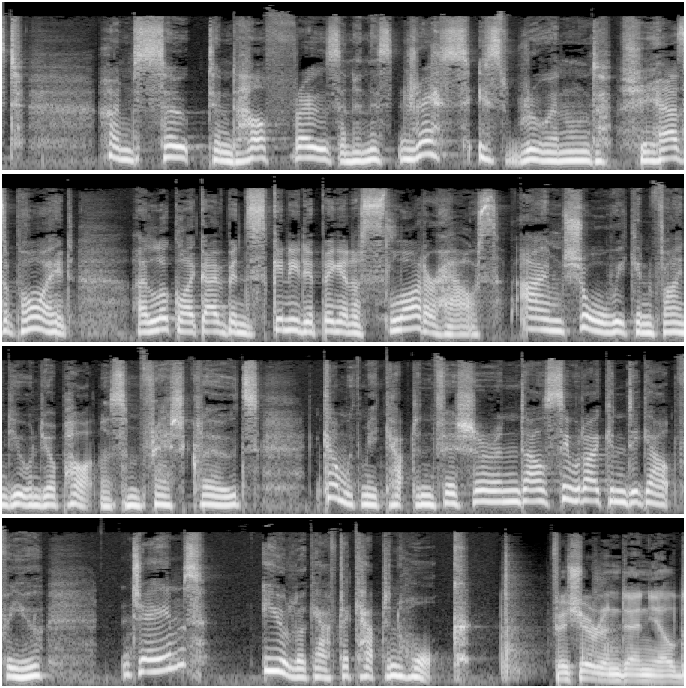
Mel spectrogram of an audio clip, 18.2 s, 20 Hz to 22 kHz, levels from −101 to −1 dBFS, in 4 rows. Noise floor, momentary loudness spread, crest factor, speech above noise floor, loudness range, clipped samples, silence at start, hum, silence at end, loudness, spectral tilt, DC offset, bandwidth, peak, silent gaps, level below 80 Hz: -32 dBFS; 8 LU; 12 dB; 21 dB; 2 LU; under 0.1%; 0.05 s; none; 0 s; -11 LUFS; -4.5 dB/octave; under 0.1%; 18 kHz; 0 dBFS; none; -50 dBFS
